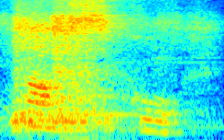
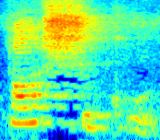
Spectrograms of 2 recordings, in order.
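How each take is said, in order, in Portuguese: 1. O x não é pronunciado como sh. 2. O x é pronunciado como sh. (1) "De acordo com a ortoépia, é tóxico" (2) "Como se fosse um C H"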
